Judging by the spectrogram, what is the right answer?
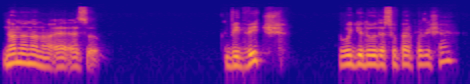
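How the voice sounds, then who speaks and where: Mellow Hungarian-accented man explaining puzzles. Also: on the high side, moderate pace, no echo. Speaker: game teacher and presenter.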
